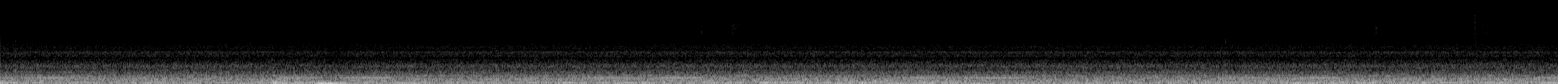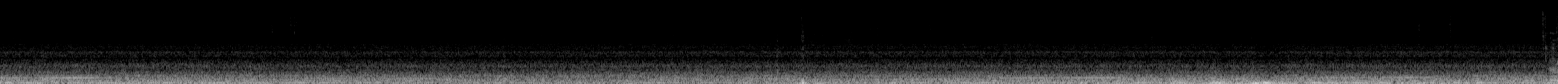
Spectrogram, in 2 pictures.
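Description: Car cabin noise while driving on a city road: a steady low rumble of tyres and drivetrain heard from inside the car.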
